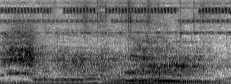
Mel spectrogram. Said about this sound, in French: Donc des éléphants, pourquoi ce sont les éléphants dont il faut le plus se méfier finalement? Parce qu'ils sont en famille, toujours, en groupe. Il y a les petits, ils voient très mal, donc ils se méfient et en fait ils nous repèrent à l'odeur.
